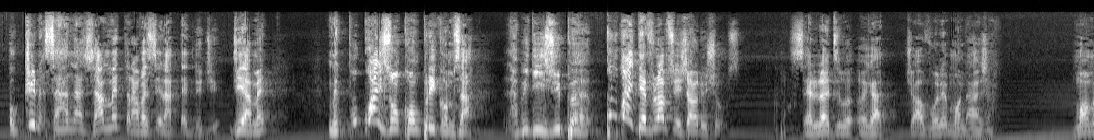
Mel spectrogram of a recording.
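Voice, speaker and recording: A man preaching a sermon as bishop, calling on the congregation to answer amen, teasing them with jokes and rising to loud prophetic declarations. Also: extremely high pitch. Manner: animated preaching with call-and-response.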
